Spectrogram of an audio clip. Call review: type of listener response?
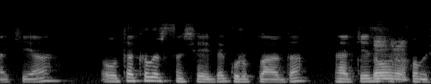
listening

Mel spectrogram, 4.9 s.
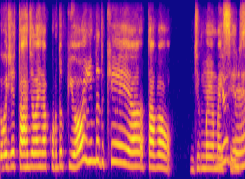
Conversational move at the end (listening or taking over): taking over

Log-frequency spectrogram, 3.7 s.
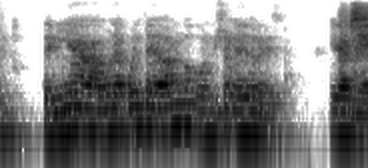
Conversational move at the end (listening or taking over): listening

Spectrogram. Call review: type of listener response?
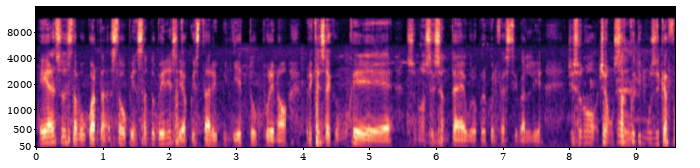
listening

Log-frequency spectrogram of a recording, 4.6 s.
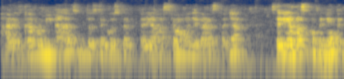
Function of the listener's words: listening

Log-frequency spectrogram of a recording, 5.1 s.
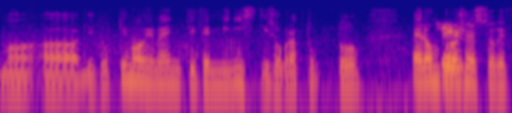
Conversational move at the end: listening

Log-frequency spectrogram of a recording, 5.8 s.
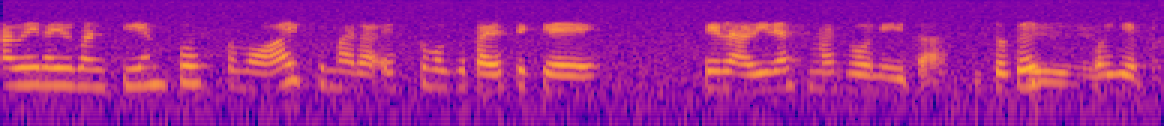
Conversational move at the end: listening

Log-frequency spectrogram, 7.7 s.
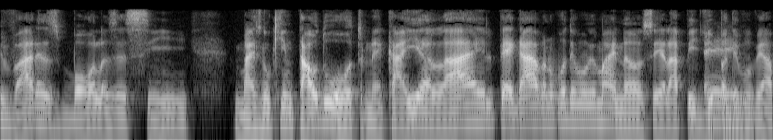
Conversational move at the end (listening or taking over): listening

